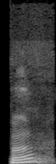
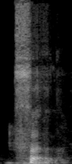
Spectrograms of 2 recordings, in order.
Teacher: you feel a friction as the air gets released in the case of f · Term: fricatives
